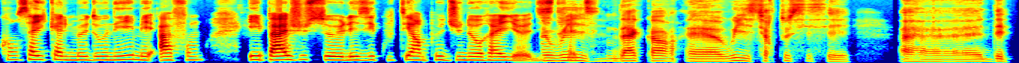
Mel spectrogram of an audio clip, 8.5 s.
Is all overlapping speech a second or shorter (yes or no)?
yes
